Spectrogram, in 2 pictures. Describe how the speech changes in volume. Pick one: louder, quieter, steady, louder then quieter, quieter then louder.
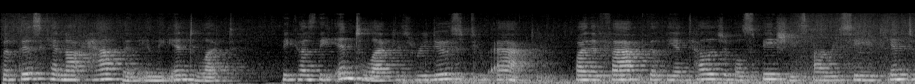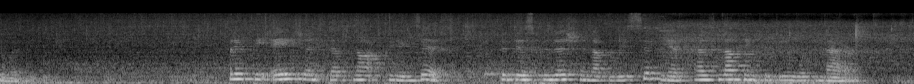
steady.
